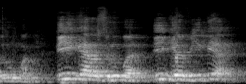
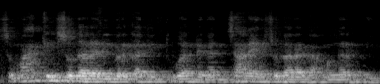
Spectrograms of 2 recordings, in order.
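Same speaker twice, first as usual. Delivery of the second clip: ordinary talk, nothing marked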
